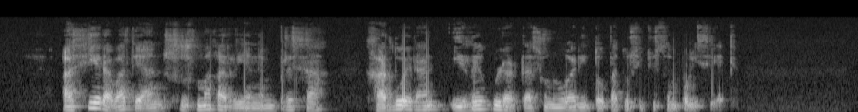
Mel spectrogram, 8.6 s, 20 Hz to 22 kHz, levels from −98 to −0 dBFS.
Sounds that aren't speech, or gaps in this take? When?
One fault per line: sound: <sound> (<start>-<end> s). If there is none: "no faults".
no faults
